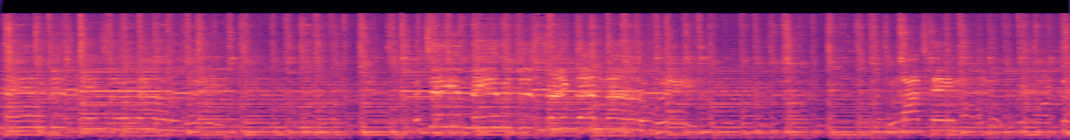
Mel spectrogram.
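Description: Acoustic string band playing an instrumental passage: strummed acoustic guitars under a melodica lead line, with sliding notes from a guitar played flat across the lap.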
